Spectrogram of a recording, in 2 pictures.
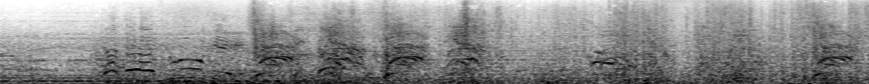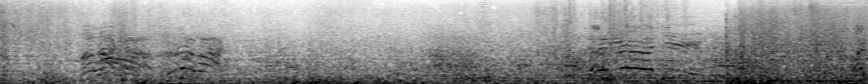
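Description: Men shout and cry out in battle.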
